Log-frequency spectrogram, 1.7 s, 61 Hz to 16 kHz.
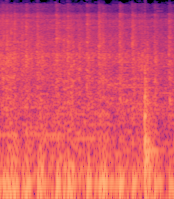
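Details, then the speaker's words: Nissan D21 flatbed truck, sat 5 years, running on new fuel with some bad gas still in system: rough idle revving down and up unevenly. Surging idle, bad fuel suspected. "but it's i mean it's running surging pretty good it'll rev down rev up so"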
